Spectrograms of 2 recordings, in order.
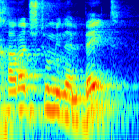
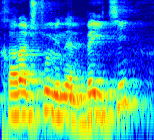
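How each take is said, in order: First: The last word ends on a bare t sound. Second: The last word ends with an added short i vowel.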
